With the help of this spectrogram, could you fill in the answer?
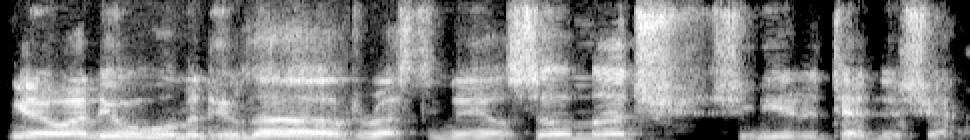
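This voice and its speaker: A man reading a gruff, stubborn, hard-drinking country bandleader with folksy Southern phrasing in a screenplay table read. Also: a little high, very animated, normal speed, a little mellow. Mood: wry, regretful. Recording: slightly dull, lo-fi sound.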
